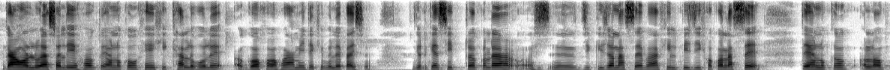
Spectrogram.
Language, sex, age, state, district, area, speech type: Assamese, female, 45-60, Assam, Majuli, rural, spontaneous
